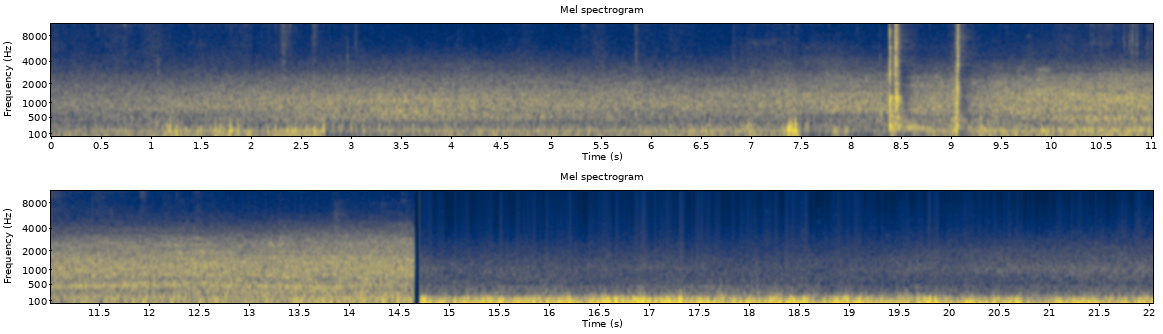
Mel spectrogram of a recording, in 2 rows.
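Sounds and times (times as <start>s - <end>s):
road and tyre noise: 0.0s - 14.8s
sharp clicks: 8.3s - 9.5s.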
